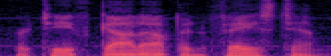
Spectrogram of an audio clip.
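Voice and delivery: ordinary delivery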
